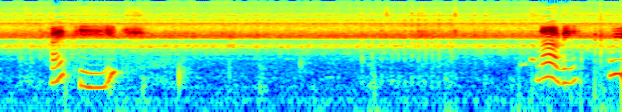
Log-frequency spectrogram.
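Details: Two-week-old puppies, eyes newly opened, heard in the morning: two bursts of thin, wavering whines, each a short run of rising and falling squeaks, with a quiet pause between them and a steady background hum.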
